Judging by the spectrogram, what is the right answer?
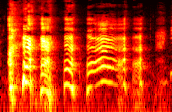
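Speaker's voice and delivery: high, loud belly laugh. Real, not acted. Grandma breaking into a belly laugh on her livestream. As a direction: let out a big belly laugh. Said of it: "I can't hardly belly laugh".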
